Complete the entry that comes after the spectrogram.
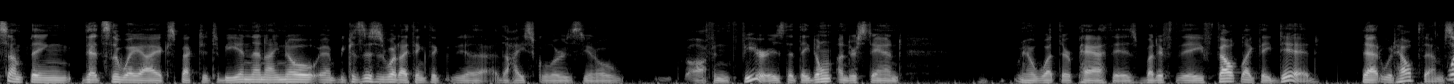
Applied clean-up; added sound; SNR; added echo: none; none; none; none.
